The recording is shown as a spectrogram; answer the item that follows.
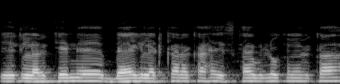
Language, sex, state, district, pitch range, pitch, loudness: Hindi, male, Bihar, Sitamarhi, 145-155 Hz, 150 Hz, -16 LUFS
